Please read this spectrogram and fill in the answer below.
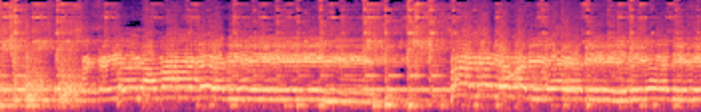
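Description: Live Marathi folk music of a gondhal powada performance: a steady drone and a wavering melody line over a regular drum beat of about three to four strokes a second, with jingling rattle.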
